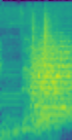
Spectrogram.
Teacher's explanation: Town becomes tan Crown becomes Crown Crown now l sound so you drop every single dark l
